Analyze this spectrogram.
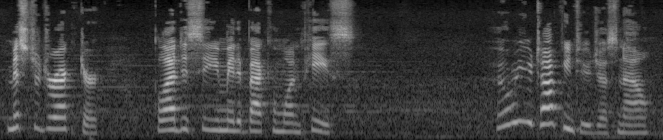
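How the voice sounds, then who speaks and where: A woman's voice: sits high, sing-song, fairly quick, fairly bright tone, a little hiss or hum. A woman playing a wry, unflappable time traveller with a playful, knowing manner, in a comic audio drama. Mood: businesslike.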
